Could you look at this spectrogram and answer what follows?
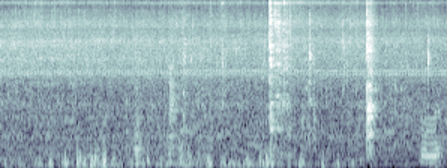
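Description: Mutton fries in a pot with softened tomatoes and whole spices, giving a low, steady sizzle with stirring scrapes and a couple of sharp metallic clanks of a spoon against the pot.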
